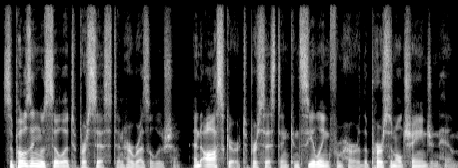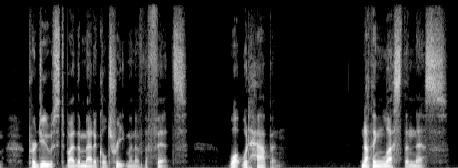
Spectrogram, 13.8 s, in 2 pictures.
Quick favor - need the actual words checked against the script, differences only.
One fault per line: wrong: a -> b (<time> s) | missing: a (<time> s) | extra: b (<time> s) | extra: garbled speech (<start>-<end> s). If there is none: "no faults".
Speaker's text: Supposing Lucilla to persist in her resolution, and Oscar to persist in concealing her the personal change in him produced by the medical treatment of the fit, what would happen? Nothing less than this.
extra: from (5.0 s)
wrong: fit -> fits (9.1 s)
